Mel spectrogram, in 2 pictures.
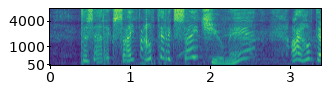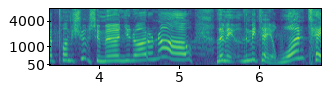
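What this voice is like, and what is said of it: Usual voice. Nothing is said of it.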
